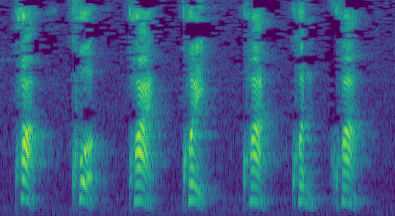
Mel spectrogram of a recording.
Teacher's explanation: Chữ K các bạn nhớ bật hơi.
